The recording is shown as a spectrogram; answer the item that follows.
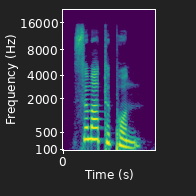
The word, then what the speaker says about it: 스마트폰: So how do Koreans pronounce smartphone? We call it as 스마트폰.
